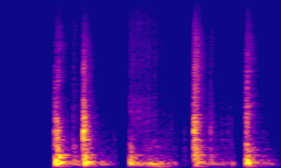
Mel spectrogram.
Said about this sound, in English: That and the sound of my cat scratching on the side of the booth here. I'm not sure exactly. I need to take a peek here. I guess it was the little shy cat.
